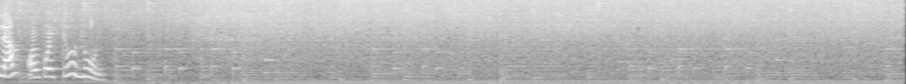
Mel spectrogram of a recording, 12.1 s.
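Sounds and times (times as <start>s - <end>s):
background music: 0.0s - 12.0s
vegetables sizzling in hot oil: 0.0s - 12.0s.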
